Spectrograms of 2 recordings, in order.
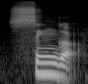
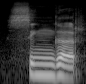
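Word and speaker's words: singer: The next word is sing-er. It is not sin-ger, like how you pronounce in younger or finger, but sing-er.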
